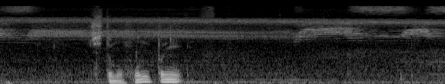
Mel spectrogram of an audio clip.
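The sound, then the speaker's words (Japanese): Cicadas in a park at nearly 11 p.m. in summer, at the end of July, drone in a steady, high, shimmering buzz that fills the whole stretch, loud and continuous outdoors, while a man speaks a few brief words over it near the start. “いや嘘でしょ夜もう11時近いんですけどね公園でセミがわんさか鳴いてます夏ですね”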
